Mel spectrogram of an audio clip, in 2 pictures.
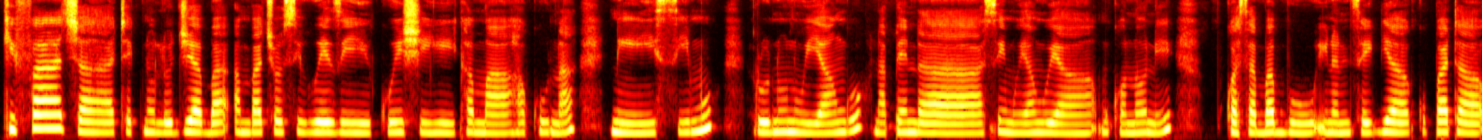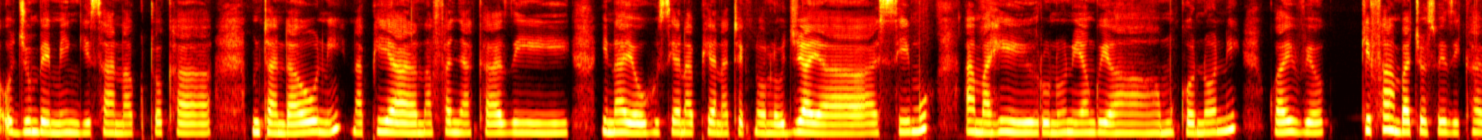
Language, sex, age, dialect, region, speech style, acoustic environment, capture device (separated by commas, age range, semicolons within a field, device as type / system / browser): Swahili, female, 18-24, Kenya - Nairobi Sheng-influenced, Kenya, relaxed, silence, mobile / Linux / Chrome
